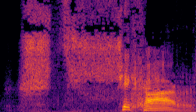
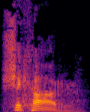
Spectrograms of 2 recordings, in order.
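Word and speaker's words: Sychar: Da kam er in eine Stadt Samariens, die heißt Schechar, spricht man das aus. Ich habe es extra nachgeschaut. Schechar.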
